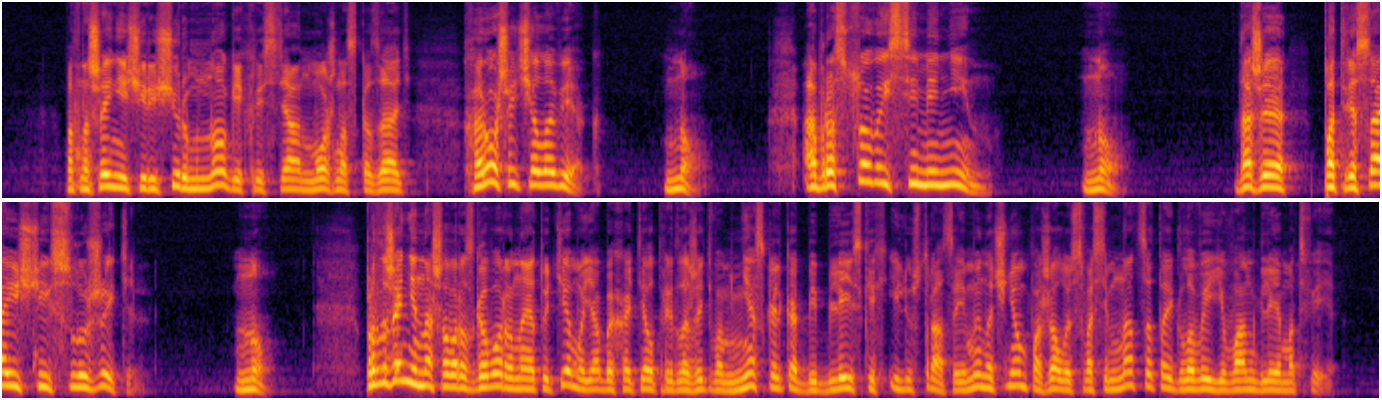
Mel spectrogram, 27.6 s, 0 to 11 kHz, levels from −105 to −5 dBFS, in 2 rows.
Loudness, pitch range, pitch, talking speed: -21 LUFS, 155-205 Hz, 165 Hz, 90 wpm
